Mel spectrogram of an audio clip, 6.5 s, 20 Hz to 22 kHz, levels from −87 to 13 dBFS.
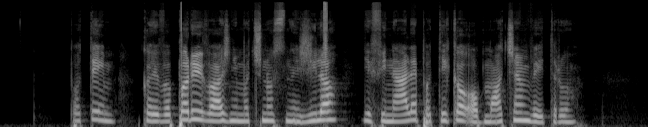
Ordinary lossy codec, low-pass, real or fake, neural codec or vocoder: Opus, 24 kbps; 19.8 kHz; fake; vocoder, 44.1 kHz, 128 mel bands every 256 samples, BigVGAN v2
